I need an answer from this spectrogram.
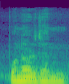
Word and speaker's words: पुनर्जन्म: ये क्या लिखा था, ये लिखा था पूर्ण जन्म, जबकि हमें क्या बोलना है, पुनर्जन्म, ठीक।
